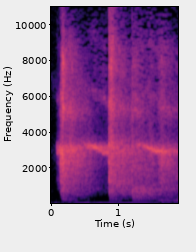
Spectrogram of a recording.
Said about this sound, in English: that literally sounds like you Google video fireworks and you're playing us the Macy's parade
